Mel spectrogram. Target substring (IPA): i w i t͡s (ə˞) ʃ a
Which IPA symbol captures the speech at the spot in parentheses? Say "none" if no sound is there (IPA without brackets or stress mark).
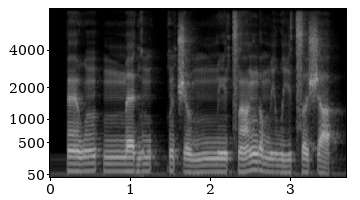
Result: ɤ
